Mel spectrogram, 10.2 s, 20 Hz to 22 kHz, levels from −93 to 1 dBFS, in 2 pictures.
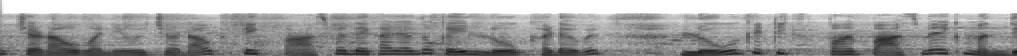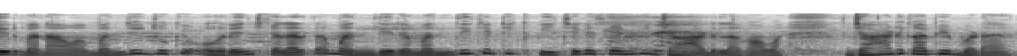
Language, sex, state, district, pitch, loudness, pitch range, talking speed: Hindi, male, West Bengal, Purulia, 150 Hz, -19 LUFS, 135-205 Hz, 260 wpm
